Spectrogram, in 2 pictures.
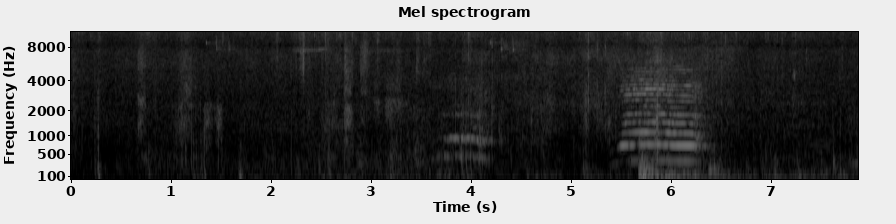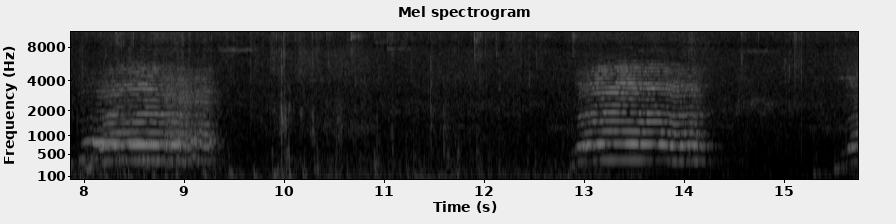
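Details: Young goat kids, offspring of the goats Koharu and Okayu, playing in two teams in an exercise yard at a handmade goat farm in Japan on 13 June 2023; three loud, harmonic-rich wavering bleats, each about a second long, plus one fainter earlier bleat.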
